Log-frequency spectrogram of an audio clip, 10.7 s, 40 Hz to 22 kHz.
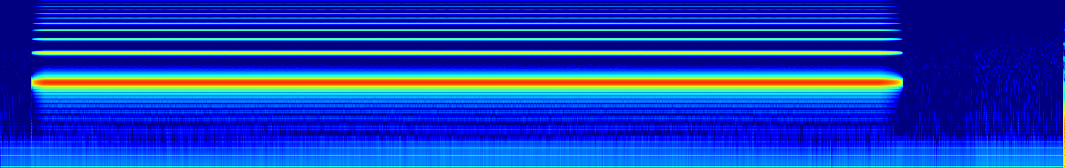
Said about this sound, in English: Reduced to 5% total harmonic distortion, the 1,000 Hz clipped sine wave sounds somewhat more pure.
